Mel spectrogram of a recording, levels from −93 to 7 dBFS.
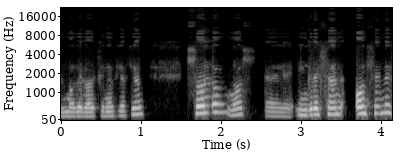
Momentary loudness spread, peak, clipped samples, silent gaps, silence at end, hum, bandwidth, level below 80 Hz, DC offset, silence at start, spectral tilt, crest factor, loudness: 15 LU; -4 dBFS; under 0.1%; none; 0 s; none; 9.6 kHz; -66 dBFS; under 0.1%; 0 s; -8 dB/octave; 20 dB; -23 LUFS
